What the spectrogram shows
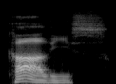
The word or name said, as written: Chaallis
